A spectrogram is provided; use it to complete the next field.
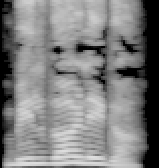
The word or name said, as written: ಬಿಲ್ಗಾಳೆಗ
